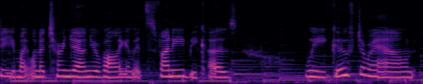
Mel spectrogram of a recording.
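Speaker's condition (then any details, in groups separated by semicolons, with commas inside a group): No condition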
